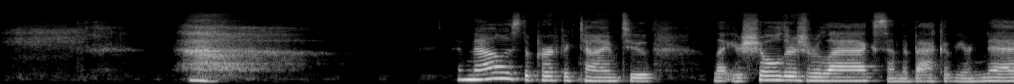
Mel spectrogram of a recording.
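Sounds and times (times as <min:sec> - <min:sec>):
deep meditative breaths: 0:00.0 - 0:03.4, 0:06.6 - 0:07.1
speech: 0:04.7 - 0:10.1.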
